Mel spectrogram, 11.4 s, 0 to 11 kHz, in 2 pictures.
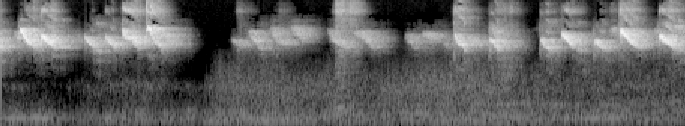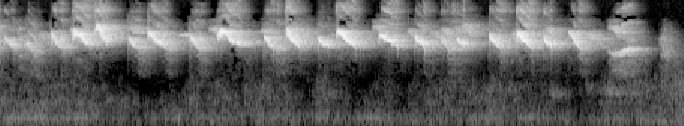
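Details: Maturing song of a male white-eye, recorded 9 February 2022: scattered high chirps at first, then a long rapid run of sweet, sliding twitters that grows louder and denser, over a faint low hum.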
